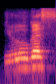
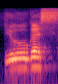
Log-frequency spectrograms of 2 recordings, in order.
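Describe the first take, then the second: No difference in how they are said.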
